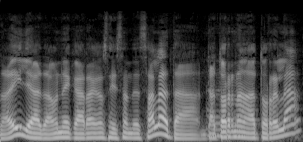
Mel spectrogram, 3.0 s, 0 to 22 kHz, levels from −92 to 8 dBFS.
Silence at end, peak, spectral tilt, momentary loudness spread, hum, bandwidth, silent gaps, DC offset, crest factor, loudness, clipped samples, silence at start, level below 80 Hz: 0.05 s; -6 dBFS; -7 dB/octave; 4 LU; none; 14 kHz; none; under 0.1%; 16 dB; -23 LUFS; under 0.1%; 0 s; -58 dBFS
